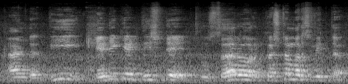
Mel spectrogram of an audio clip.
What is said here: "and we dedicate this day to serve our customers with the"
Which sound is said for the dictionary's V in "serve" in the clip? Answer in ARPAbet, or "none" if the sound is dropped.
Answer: none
